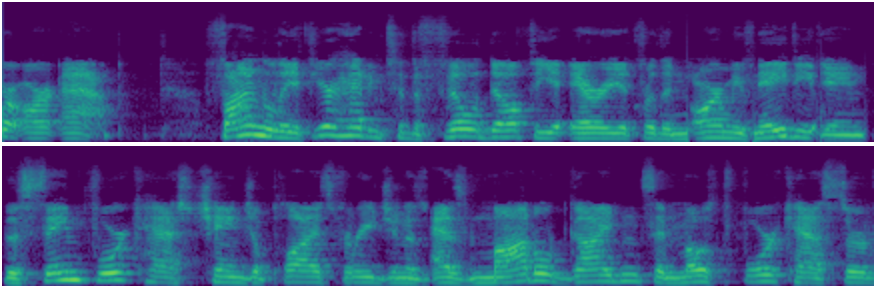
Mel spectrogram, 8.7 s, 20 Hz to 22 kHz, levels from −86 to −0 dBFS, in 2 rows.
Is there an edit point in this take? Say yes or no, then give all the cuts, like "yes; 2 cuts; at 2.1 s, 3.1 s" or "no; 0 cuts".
yes; 3 cuts; at 3.1 s, 6.1 s, 6.5 s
